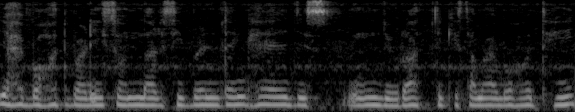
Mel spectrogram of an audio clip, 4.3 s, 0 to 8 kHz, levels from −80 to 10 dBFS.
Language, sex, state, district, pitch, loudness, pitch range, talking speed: Hindi, female, Uttar Pradesh, Budaun, 195 Hz, -32 LUFS, 190-200 Hz, 180 wpm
